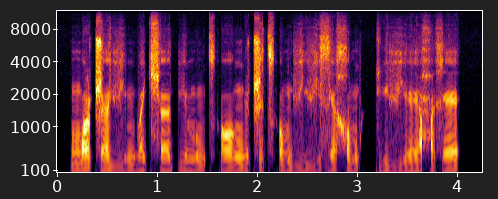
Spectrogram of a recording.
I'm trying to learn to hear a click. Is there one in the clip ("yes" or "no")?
no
